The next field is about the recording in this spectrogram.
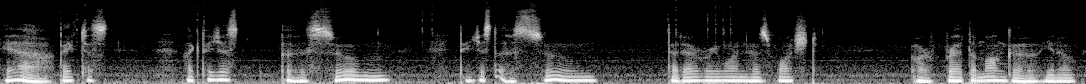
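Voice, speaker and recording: A soft-spoken man chatting casually and haltingly in a laid-back ASMR livestream style. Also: medium pitch, steady tone. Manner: chuckles often while talking. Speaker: VTuber livestreamer. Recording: muffled audio with clear background noise.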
